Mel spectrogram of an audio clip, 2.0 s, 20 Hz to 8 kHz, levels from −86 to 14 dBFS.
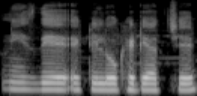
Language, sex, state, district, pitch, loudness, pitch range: Bengali, male, West Bengal, Kolkata, 160 Hz, -20 LUFS, 155-165 Hz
